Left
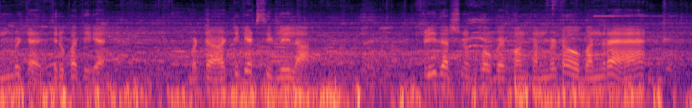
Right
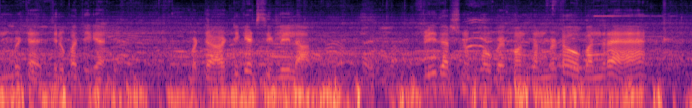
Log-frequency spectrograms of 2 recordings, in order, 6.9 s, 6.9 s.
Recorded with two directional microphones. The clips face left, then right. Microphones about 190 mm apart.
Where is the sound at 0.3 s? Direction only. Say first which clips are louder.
Left 3 dB; 5° right (ahead or behind).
